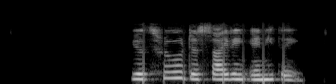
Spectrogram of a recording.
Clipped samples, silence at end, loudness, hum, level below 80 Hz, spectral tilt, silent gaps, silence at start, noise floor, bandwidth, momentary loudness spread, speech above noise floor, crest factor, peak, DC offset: under 0.1%; 0.35 s; -22 LUFS; none; -56 dBFS; -5 dB/octave; none; 1.3 s; -86 dBFS; 7.4 kHz; 8 LU; 65 dB; 18 dB; -6 dBFS; under 0.1%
